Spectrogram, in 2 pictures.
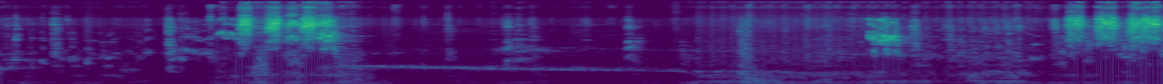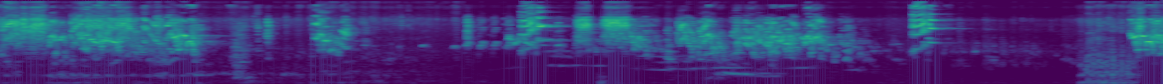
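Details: Budgerigars of a breeding pair chirp in scattered harsh bursts, with a long gliding lower whistle early on, some low rumbling and fluttering, then a dense spell of chatter.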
